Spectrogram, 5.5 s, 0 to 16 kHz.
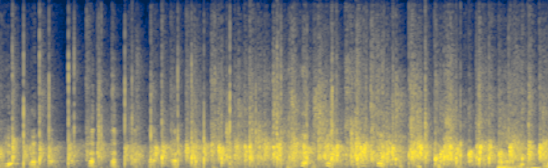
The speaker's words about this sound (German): Ich muss leider sagen, ihr wart dann 2 Sekunden zu spät mit dem Applaus.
